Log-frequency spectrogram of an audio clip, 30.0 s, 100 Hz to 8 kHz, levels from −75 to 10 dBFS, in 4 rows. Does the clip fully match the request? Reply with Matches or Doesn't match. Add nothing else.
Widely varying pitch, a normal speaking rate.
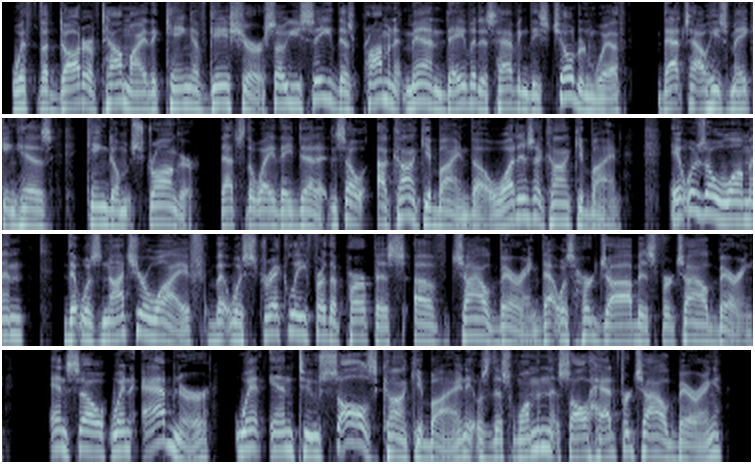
Doesn't match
